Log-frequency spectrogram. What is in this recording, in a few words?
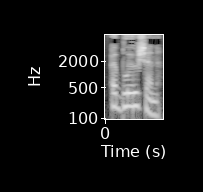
"Ablution", English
